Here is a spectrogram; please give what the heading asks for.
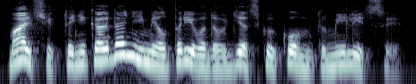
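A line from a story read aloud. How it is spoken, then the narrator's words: Snide question. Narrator (Russian): совершенно ехидно спросил Сидорович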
